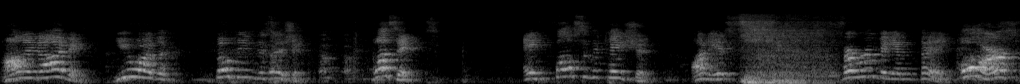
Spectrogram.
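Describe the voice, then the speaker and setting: A woman's voice: high voice, animated, slow pace, fairly bright tone, exaggerated voice. A woman playing an exuberant, teasing game show host in a theatrical live comedy show. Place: live theatre stage before an audience. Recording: roomy stage recording from far off, faint noise.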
